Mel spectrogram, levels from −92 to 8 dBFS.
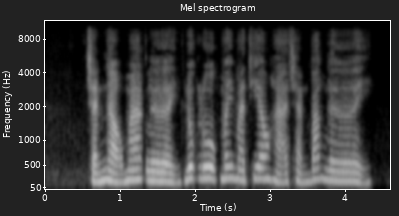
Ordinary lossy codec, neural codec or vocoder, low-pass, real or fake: AAC, 32 kbps; vocoder, 22.05 kHz, 80 mel bands, WaveNeXt; 9.9 kHz; fake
